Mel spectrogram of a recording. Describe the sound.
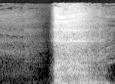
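A voice imitates an older woman's heavy panting with one loud, breathy exhale lasting about half a second after a short pause, with no words spoken.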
